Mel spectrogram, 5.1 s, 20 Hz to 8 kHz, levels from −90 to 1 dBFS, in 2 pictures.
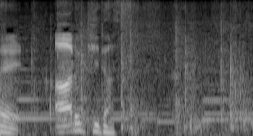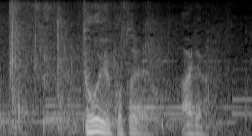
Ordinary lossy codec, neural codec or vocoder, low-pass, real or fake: none; none; none; real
